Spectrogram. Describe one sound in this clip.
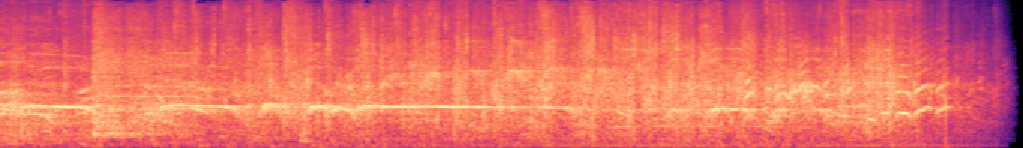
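Drums and cymbals crash and pound.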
